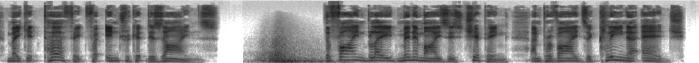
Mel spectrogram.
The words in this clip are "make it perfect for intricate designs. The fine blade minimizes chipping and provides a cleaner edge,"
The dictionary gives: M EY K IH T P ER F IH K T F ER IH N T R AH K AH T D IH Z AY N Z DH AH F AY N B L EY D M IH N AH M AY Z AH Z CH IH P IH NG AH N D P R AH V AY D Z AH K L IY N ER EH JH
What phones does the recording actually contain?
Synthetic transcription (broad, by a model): M EY K IH T P ER F IH K T F ER IH N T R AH K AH T D IH Z AY N Z DH AH F AY N B L EY D M IH N AH M AY Z AH Z CH IH P IH NG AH N P R AH V AY D Z AH K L IY N ER EH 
